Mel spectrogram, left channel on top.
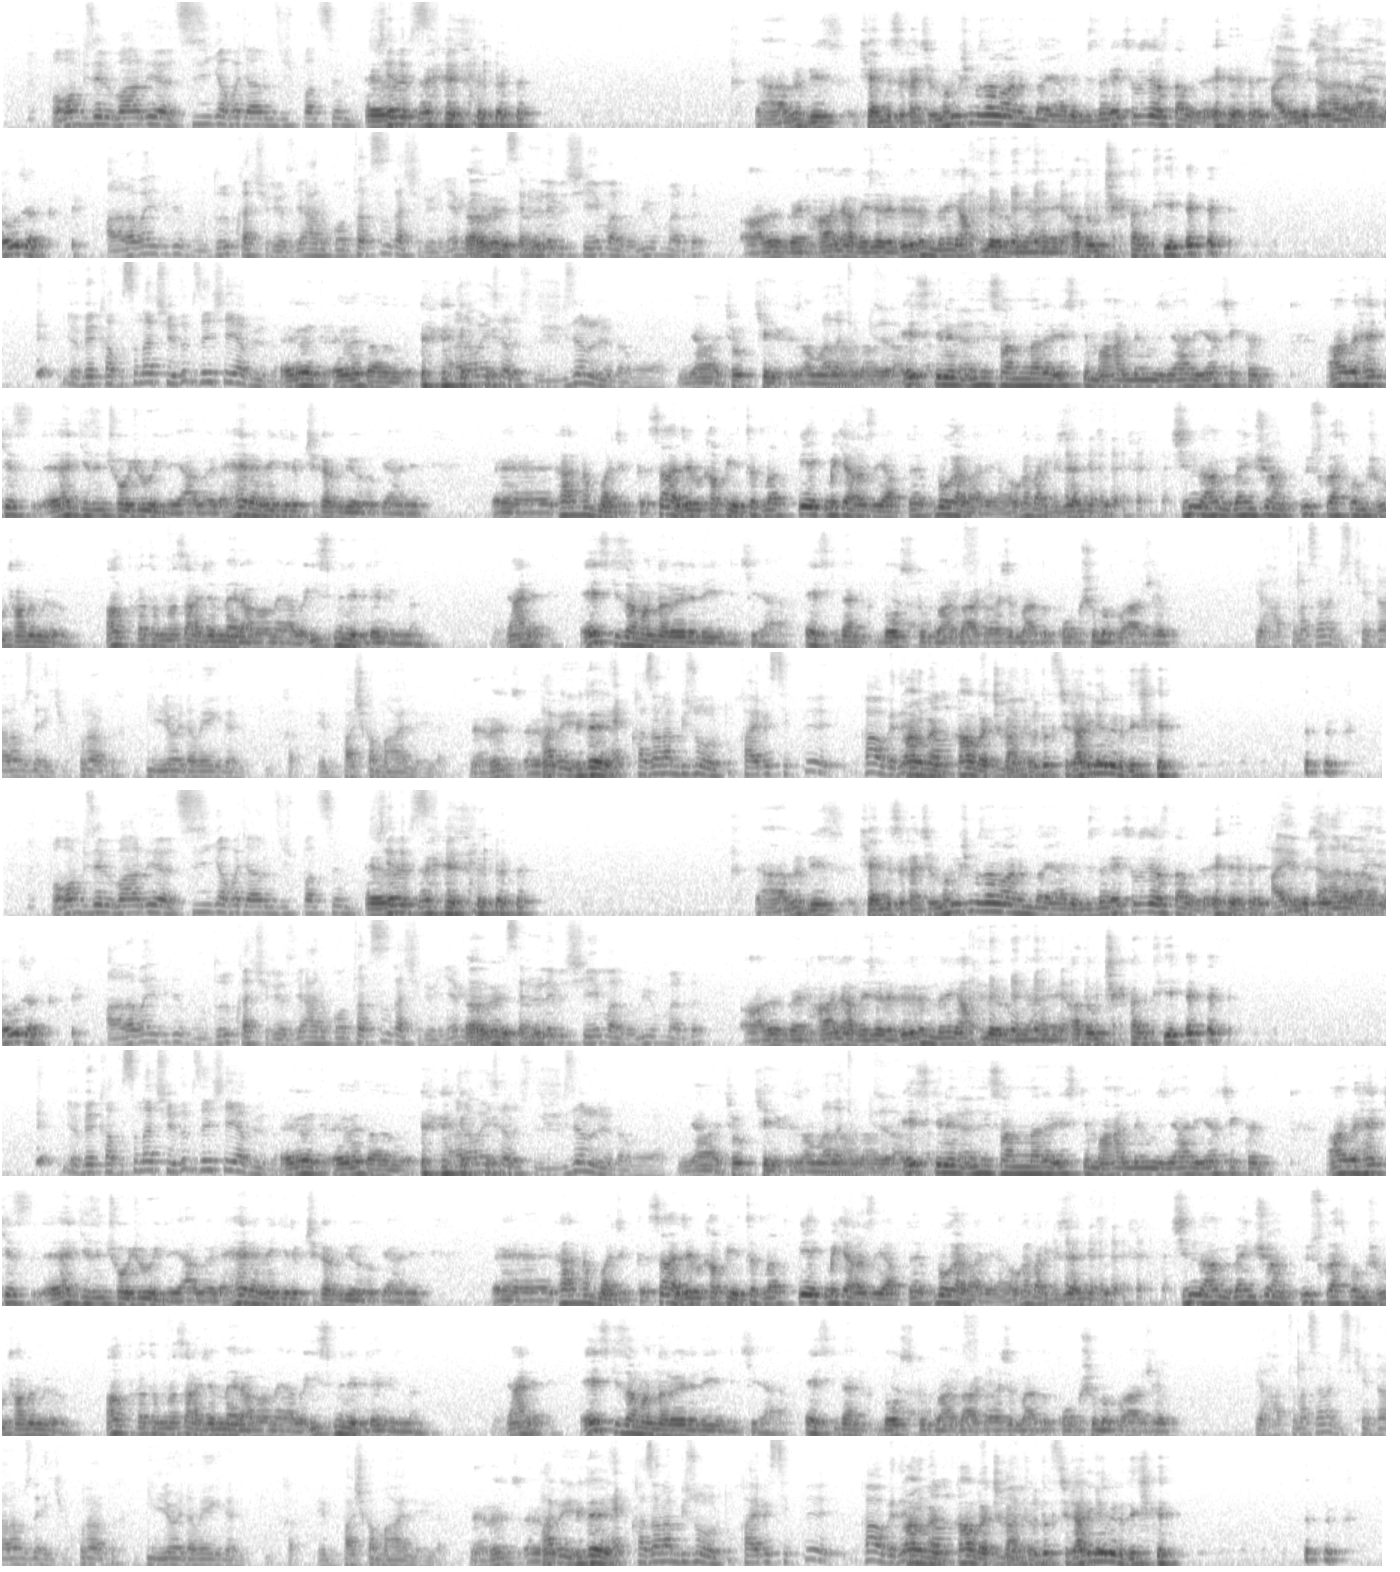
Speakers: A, on the right; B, on the left.
A: Babam bize bir bağırdı ya. Sizin yapacağınız iş batsın.
B: Evet,
A: Şerefsizler
B: evet.
A: diye.
B: <laughs> Ya abi biz kendisi kaçırmamış mı zamanında yani? Biz de kaçıracağız tabii. <laughs>
A: <laughs> Hayır
B: Böyle
A: bir
B: şeylere
A: de arabayı
B: razı olacak.
A: arabayı bir de vurdurup kaçırıyoruz ya. Hani kontaksız kaçırıyorsun ya.
B: Tabii
A: Bir de sen
B: tabii.
A: öyle bir şeyin vardı, huyun vardı.
B: Abi ben hala becerebilirim de
A: <laughs>
B: yapmıyorum yani adım çıkar diye. <laughs>
A: Ya ben kapısını açıyordum, sen şey yapıyordun.
B: Evet, evet abi.
A: Arabayı
B: <laughs>
A: çalıştırıyordun. Güzel oluyordu ama ya.
B: Ya çok keyifli zamanlardı
A: Valla çok
B: abi.
A: güzel anılardı
B: Eskinin
A: yani.
B: insanları, eski mahallemiz yani gerçekten abi herkes herkesin çocuğuydu ya böyle. Her eve girip çıkabiliyorduk yani. Ee, karnım acıktı. Sadece bir kapıyı tıklat, bir ekmek arası
A: Aynen.
B: yaptı. Bu kadar ya. O kadar
A: <laughs>
B: güzeldi ki. Şimdi abi ben şu an üst kat komşumu tanımıyorum. Alt katımda
A: Evet.
B: sadece merhaba merhaba. ismini bile bilmem.
A: Evet,
B: Yani
A: doğru.
B: eski zamanlar öyle değildi ki ya. Eskiden
A: Ya
B: dostluk vardı,
A: eskiden
B: arkadaşlık vardı, komşuluk
A: mükemmel.
B: vardı.
A: Ya hatırlasana biz kendi aramızda ekip kurardık. Bilye oynamaya giderdik ka- e, başka mahalleyle.
B: Evet, evet.
A: Tabii
B: Bir de
A: hep kazanan biz olurduk. Kaybetsek de kavga eder
B: Kavga,
A: yine alırdık
B: kavga
A: biz
B: çıkartırdık,
A: bilyelerimizi.
B: çıkar gelirdik. <laughs>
